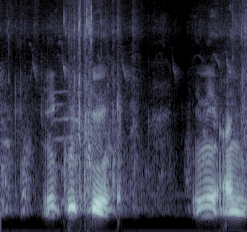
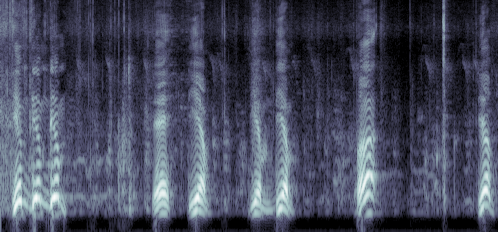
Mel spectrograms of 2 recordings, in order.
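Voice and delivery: loud repeated command to the animals; 5 semitones higher, 10 dB louder than usual. Real, not acted. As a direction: bark the order to sit. Hushing noisy animals. (perintah keras berulang kepada hewan)

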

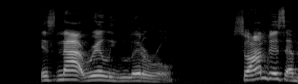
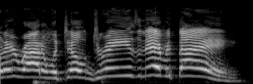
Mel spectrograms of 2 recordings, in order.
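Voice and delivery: excited outcry; 11 semitones higher, 13 dB louder than usual. Real, not acted. Peak of her reaction.

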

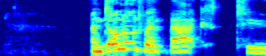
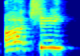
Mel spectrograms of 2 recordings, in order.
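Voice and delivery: calling out; 7 semitones higher, slower than usual. Acted. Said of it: "Donald's voice came crying over the hill".

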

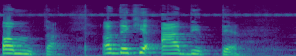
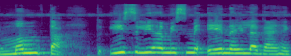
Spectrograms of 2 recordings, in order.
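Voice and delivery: normal talking voice

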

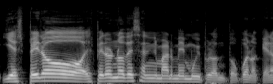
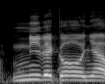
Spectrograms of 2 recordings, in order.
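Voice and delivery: higher, firmer repeat; emphatic; 4 semitones higher, slower than usual. Real, not acted. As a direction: deny it outright.

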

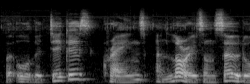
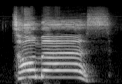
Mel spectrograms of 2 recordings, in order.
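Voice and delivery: high, very loud drawn-out shout; urgent yell to a friend in danger; shouted warning; 10 dB louder than usual. A narrator's reading. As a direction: shout the name in alarm. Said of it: "he shouted".

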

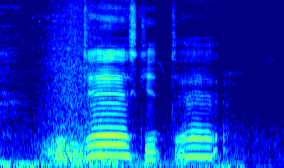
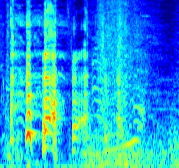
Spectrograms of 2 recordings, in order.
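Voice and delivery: high-pitched burst of laughter; amused laugh; 11 semitones higher, 4 dB louder than usual. Real, not acted. Gamer watching opponent miss swings, amused laugh.

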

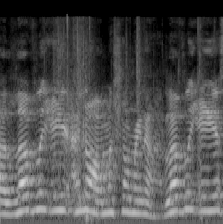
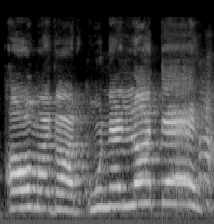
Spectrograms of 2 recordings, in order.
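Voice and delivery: thrilled exclamation; 5 semitones higher, 4 dB louder than usual. Real, not acted. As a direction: draw it out, pitch rising. Thrilled by corn sticker.

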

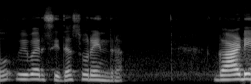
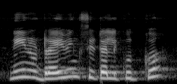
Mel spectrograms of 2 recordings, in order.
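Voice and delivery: higher, fast, mildly raised husband's push; mildly raised, impatient husband; a bit louder; 6 semitones higher than usual. Acted. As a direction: nudge her on with a slightly raised voice. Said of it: "ಸ್ವಲ್ಪ ಜೋರಾಗಿ ಹೇಳಿದ".

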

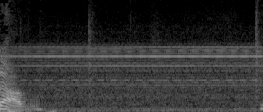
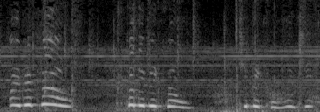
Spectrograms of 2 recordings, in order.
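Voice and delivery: high dog talk; 9 semitones higher, faster than usual. Real, not acted. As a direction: coo up at the dog. (voz fininha chamando o cachorro)

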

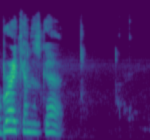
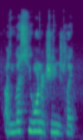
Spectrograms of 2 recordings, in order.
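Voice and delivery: usual speaking voice

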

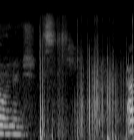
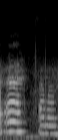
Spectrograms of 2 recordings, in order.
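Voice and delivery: usual speaking voice

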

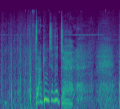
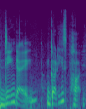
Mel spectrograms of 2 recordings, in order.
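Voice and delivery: plain reading voice

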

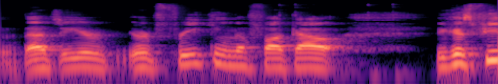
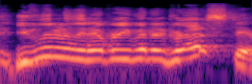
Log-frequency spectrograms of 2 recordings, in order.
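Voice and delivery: fast, laughing disbelief; 8 semitones higher, much faster than usual. Real, not acted. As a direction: rush it out through a laugh. Laughs mocking a rival.

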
